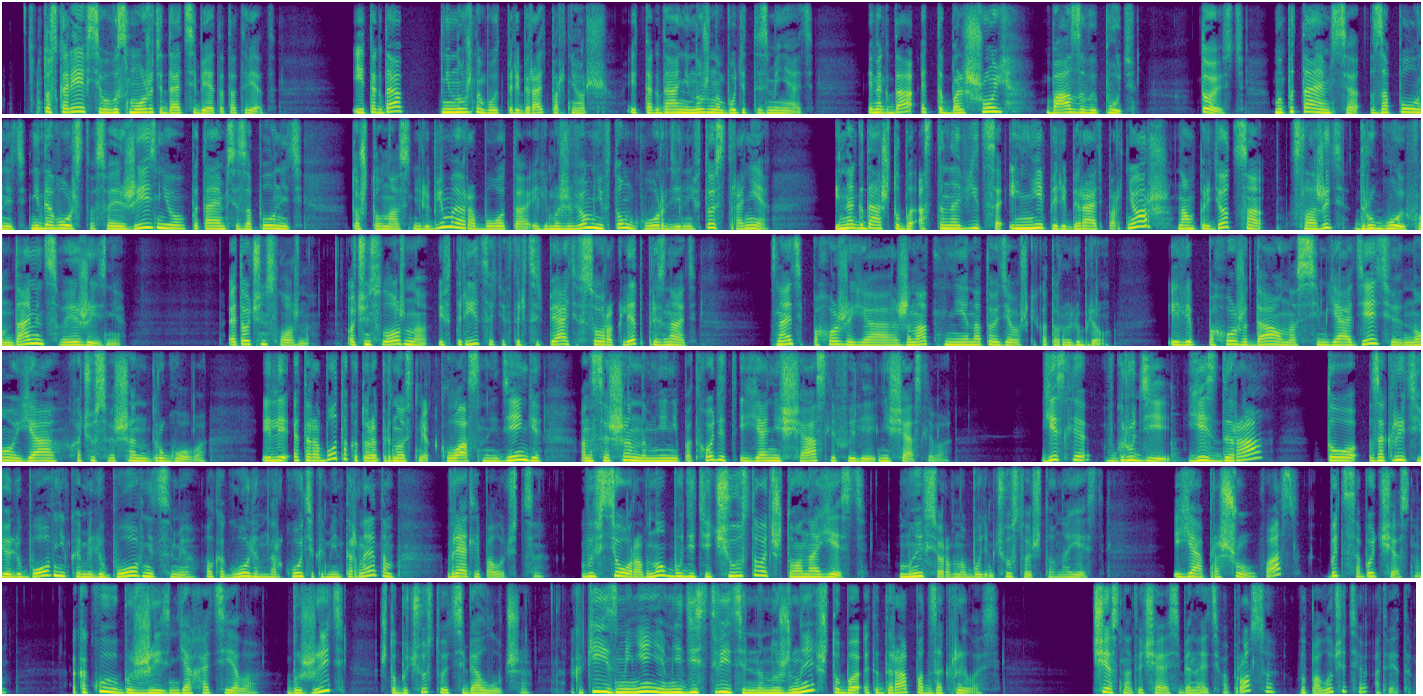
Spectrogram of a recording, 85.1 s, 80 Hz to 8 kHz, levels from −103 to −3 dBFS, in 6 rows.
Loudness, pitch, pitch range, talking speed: -14 LUFS, 215 Hz, 190-245 Hz, 140 wpm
